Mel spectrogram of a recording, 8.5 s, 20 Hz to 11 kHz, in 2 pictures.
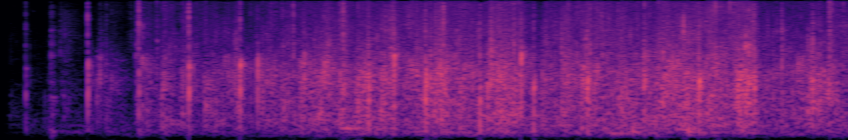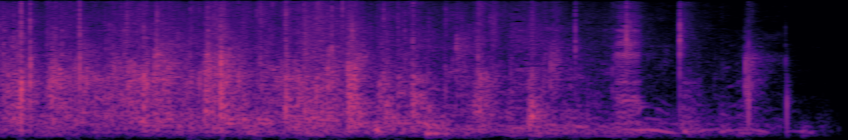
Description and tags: Large crowd applause sounds recorded with a 5th-gen iPod touch. Edited in Audacity.
clapping, cheer, applause, crowd, clap, people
